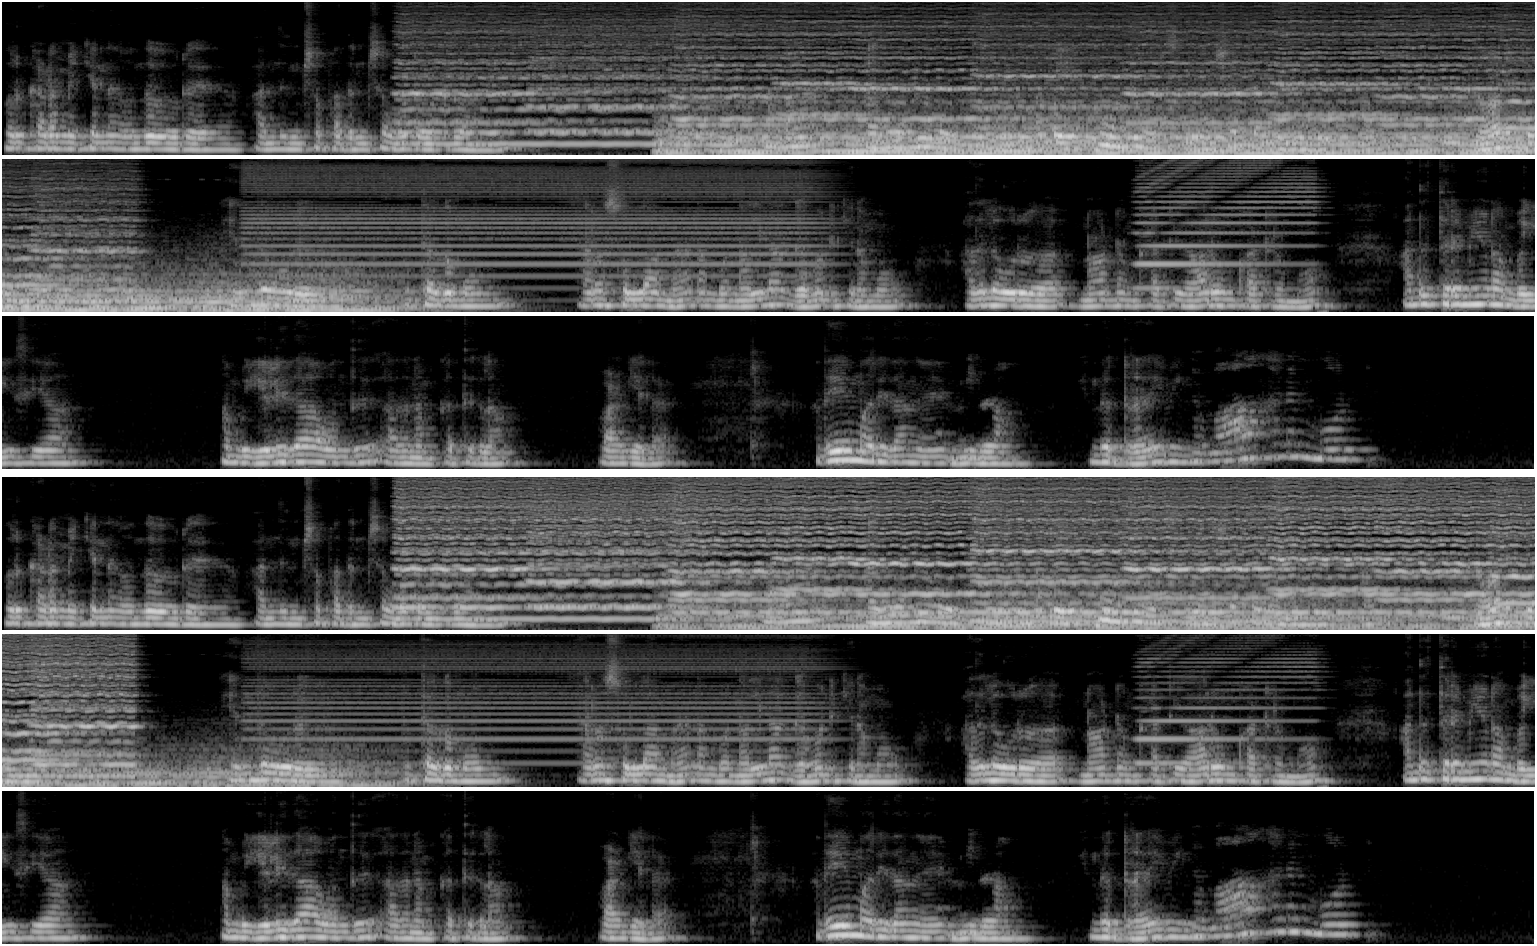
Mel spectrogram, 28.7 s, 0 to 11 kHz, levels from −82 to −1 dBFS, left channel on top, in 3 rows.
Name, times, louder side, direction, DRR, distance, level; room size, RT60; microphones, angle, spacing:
voice 1, 0.0-3.2 4.7-8.7 9.1-9.9 11.0-11.7 12.1-12.7 13.2-15.2 15.6-17.8 18.3-19.7 20.5-22.3 22.9-23.3 24.2-25.6 25.9-26.6, equal, 5° right, 0.9 m, -25 dB
sound 1, 2.4-10.4, right 5 dB, 60° right, 0.6 m, -26 dB
sound 2, 4.1-12.4, left 5 dB, 80° left, 0.4 m, -27 dB
sound 3, 11.1-14.9 16.6-17.8, left 2 dB, 50° left, 1.3 m, -37 dB
voice 2, 25.0-25.4 26.6-27.7, right 2 dB, 15° left, 2.6 m, -32 dB
7.5 x 4.5 x 3.0 m
head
